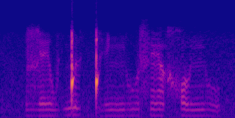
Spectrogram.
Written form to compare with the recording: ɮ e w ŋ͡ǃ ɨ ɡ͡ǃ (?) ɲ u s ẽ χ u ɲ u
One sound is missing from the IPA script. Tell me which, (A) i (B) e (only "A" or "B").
B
